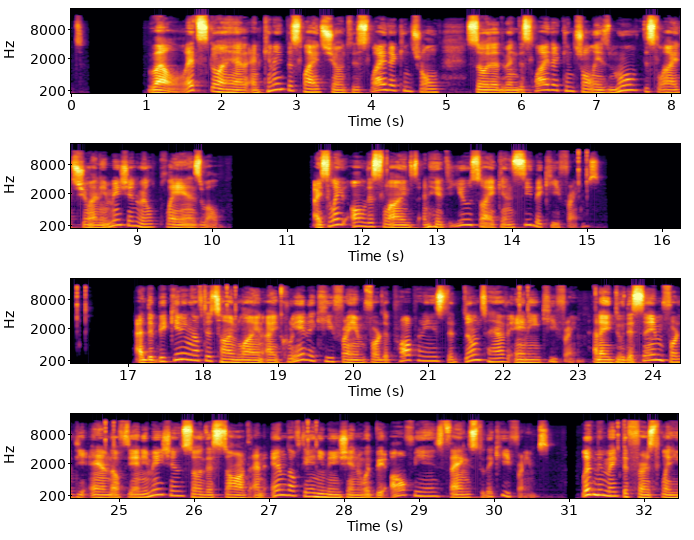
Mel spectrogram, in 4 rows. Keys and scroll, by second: 12.5 u.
